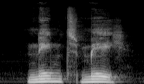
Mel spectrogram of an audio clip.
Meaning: inflection of meenemen: 1. second/third-person singular present indicative 2. plural imperative
- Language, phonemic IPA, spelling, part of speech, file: Dutch, /ˈnemt ˈme/, neemt mee, verb, Nl-neemt mee.ogg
